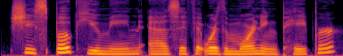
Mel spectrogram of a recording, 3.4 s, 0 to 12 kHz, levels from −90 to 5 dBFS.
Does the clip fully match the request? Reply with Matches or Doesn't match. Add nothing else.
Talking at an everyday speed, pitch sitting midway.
Matches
